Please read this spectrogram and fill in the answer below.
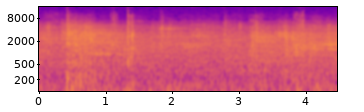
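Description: Sharp thuds and bangs of gymnasts landing on apparatus, echoing around a large training hall over steady hall noise. The loudest thud comes about half a second in, with several lighter knocks after it.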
